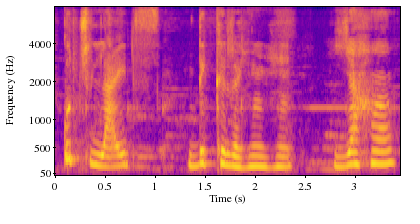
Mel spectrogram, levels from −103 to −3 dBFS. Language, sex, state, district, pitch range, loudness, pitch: Hindi, female, Madhya Pradesh, Bhopal, 175-220 Hz, -16 LUFS, 185 Hz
